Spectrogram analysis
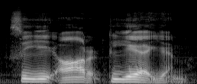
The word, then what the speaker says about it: certain: not pronounced, like certain, CERTAIN. R is followed by T, a consonant sound T. So, in such case r is not pronounced, certain.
